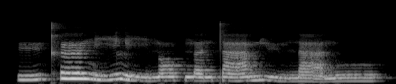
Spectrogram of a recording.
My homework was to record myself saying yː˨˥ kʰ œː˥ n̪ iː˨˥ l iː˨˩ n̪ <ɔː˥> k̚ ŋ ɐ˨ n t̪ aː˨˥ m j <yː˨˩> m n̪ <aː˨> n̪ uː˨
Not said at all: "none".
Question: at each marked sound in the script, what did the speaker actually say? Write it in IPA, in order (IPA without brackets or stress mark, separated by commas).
ɔː˧, yː˨˩, aː˨˩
